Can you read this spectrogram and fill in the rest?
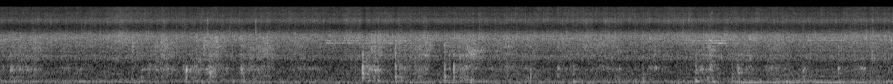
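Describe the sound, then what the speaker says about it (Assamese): Soaked masoor lentils fry in hot oil in a pan with a steady, dense sizzle and crackle. Occasional stirring scrapes rise above it, close and continuous. "এতিয়া মই তেলত এয়া দালিখিনিও ধুনীয়াকৈ ফ্ৰাই কৰি ল'ম"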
